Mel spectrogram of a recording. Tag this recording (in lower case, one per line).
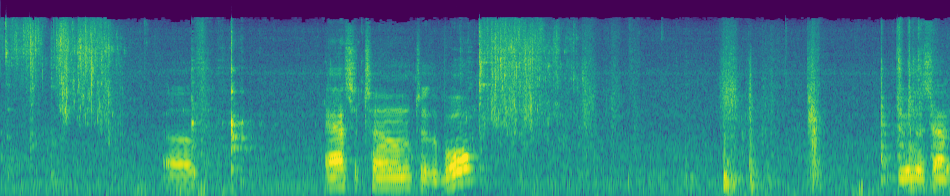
speech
